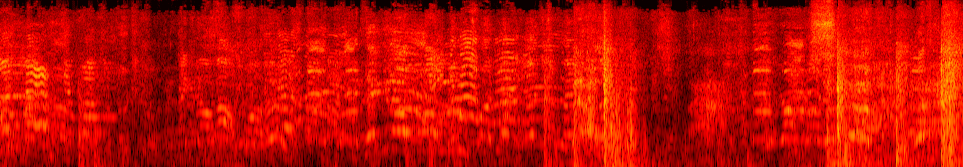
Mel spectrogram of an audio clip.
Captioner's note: crowd chatter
